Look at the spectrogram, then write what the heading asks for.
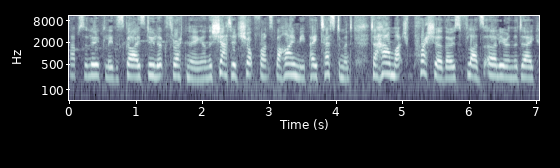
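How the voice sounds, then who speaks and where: A British female news presenter reports live from a street. Her voice is a little high, with faint outdoor noise behind it. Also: fairly even intonation, a little fast. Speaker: television news presenter on location.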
